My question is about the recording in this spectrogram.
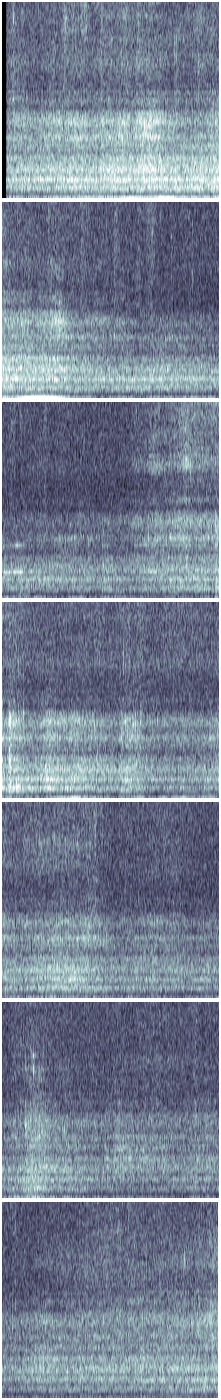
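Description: Street traffic: vehicle engines rumbling past, the loudest pass about five seconds in, with smaller passes later.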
